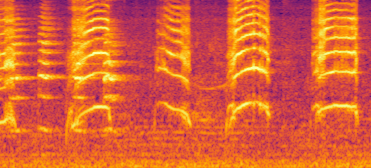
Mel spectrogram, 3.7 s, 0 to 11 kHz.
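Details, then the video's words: Butcherbird, named locally as Jagal Papua, giving five loud, nasal, harmonic notes about 0.7 seconds apart, several sliding down at the end, over a quiet background. "Jagal Papua"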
